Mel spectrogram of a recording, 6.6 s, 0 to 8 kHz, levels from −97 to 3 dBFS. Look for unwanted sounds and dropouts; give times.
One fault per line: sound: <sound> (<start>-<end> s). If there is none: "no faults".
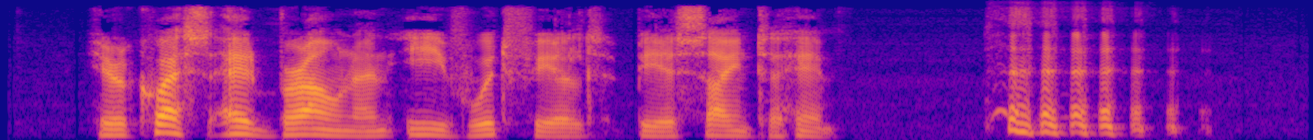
sound: laugh (4.9-6.1 s)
